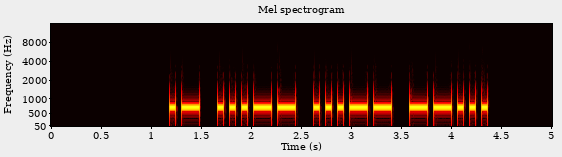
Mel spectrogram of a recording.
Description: Morse code, heard as a keyed tone, about 20 wpm, 700 Hz. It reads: A337
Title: Common Cut Numbers - 4-Digit 20wpm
